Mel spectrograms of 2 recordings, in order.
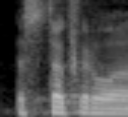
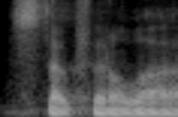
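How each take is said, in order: First: It is said fast and hurried. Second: It is said slowly and deliberately.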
